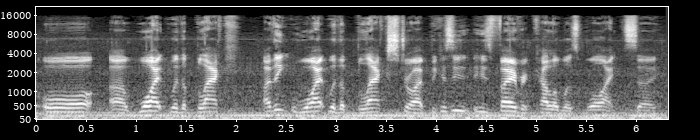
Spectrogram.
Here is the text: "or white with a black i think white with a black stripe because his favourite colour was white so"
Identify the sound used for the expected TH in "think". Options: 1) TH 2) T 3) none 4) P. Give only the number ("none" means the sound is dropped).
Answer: 1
